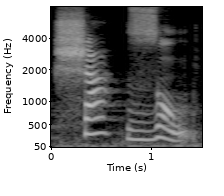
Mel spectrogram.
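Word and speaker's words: חזון: ali na no original como chá zon ch z o nx a zon assim como se fala tá bom eu quero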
